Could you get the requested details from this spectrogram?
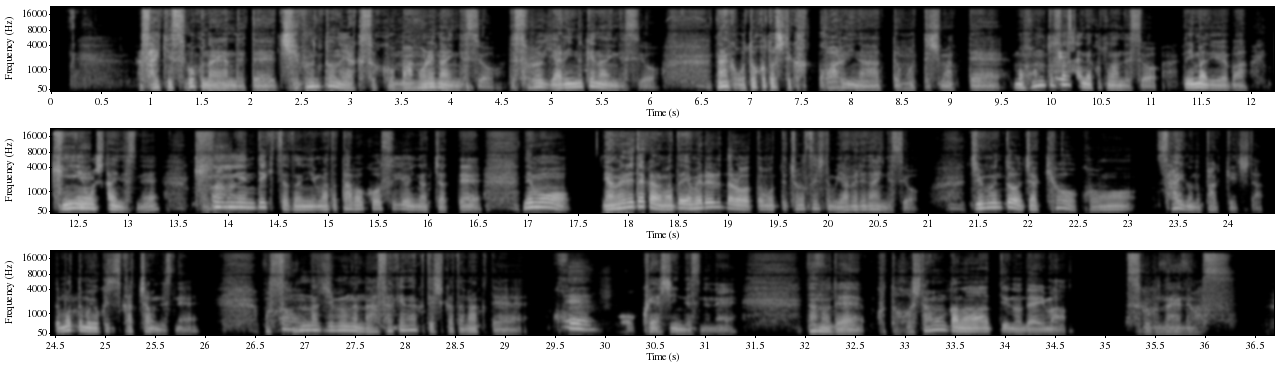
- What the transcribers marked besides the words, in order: other background noise; tapping
- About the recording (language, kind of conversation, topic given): Japanese, advice, 自分との約束を守れず、目標を最後までやり抜けないのはなぜですか？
